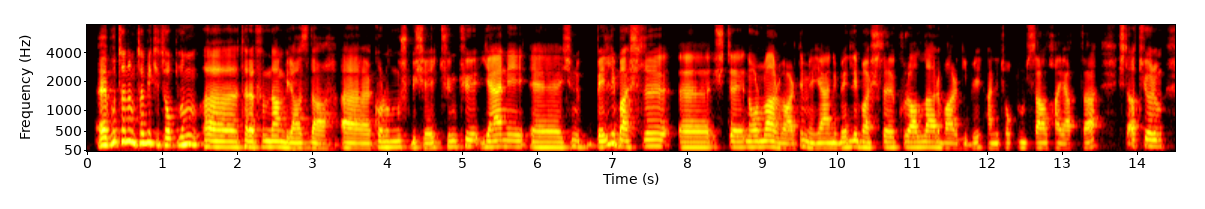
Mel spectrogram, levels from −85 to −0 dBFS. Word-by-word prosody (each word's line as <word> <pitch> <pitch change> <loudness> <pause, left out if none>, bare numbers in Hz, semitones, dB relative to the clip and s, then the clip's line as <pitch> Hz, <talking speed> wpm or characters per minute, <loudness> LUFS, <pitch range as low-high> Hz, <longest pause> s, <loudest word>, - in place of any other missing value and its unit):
Eee, 180 +1 +8
bu 240 +1 +2
tanım 260 -1 +5
tabii 225 +1 +4
ki 200 - -3
toplum, 185 +3 +2
aaa, 130 -2 +4
tarafından 130 0 +2
biraz 115 -1 0
daha, 105 -2 -2
aaa, 110 -2 +1
konulmuş 130 +2 -3
bir 120 - -3
şey. 115 0 -3
Çünkü 135 +4 -4
yani, 140 +1 +3 0.3
eee, 125 -1 0
şimdi 135 +2 -6
belli 185 +5 0
başlı, 150 +1 0
eee, 125 -1 +1
işte 125 0 -2
normlar 130 +1 +3
var, 105 -2 -2
değil 150 - -4
mi? 110 -3 -3
Yani 115 0 0
belli 130 +2 -1
başlı 120 0 -2
kurallar 125 0 0
var 110 -1 -1
gibi, 120 +3 -10
hani, 110 -1 -5
toplumsal 115 +1 -3
hayatta. 105 -2 -4 0.2
İşte, - - -4
atıyorum, 150 -2 -1
125 Hz, 155 wpm, -22 LUFS, 115-140 Hz, 0.3 s, Eee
